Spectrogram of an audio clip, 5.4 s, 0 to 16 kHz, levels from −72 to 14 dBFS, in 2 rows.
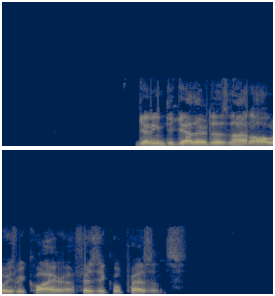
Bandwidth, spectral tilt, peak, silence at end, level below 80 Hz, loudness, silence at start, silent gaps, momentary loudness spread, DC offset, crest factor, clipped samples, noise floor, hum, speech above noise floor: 8 kHz; -5.5 dB/octave; -2 dBFS; 0.9 s; -56 dBFS; -17 LUFS; 1.35 s; none; 15 LU; under 0.1%; 16 dB; under 0.1%; under -90 dBFS; none; over 74 dB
